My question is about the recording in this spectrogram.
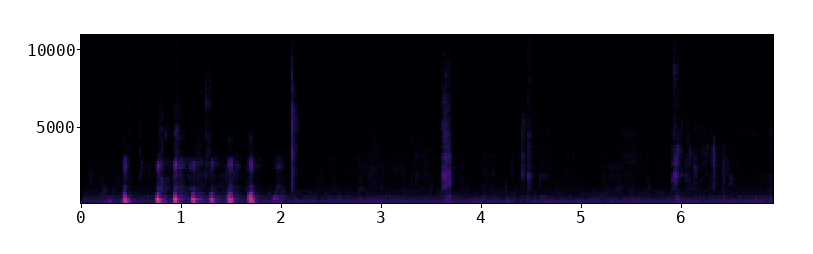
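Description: A man eating a chicken wrap with his mouth full: a quick run of short chewing and mouth noises about half a second to two seconds in, then a few faint clicks.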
